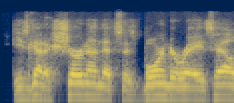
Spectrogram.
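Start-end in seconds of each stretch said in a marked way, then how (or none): none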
